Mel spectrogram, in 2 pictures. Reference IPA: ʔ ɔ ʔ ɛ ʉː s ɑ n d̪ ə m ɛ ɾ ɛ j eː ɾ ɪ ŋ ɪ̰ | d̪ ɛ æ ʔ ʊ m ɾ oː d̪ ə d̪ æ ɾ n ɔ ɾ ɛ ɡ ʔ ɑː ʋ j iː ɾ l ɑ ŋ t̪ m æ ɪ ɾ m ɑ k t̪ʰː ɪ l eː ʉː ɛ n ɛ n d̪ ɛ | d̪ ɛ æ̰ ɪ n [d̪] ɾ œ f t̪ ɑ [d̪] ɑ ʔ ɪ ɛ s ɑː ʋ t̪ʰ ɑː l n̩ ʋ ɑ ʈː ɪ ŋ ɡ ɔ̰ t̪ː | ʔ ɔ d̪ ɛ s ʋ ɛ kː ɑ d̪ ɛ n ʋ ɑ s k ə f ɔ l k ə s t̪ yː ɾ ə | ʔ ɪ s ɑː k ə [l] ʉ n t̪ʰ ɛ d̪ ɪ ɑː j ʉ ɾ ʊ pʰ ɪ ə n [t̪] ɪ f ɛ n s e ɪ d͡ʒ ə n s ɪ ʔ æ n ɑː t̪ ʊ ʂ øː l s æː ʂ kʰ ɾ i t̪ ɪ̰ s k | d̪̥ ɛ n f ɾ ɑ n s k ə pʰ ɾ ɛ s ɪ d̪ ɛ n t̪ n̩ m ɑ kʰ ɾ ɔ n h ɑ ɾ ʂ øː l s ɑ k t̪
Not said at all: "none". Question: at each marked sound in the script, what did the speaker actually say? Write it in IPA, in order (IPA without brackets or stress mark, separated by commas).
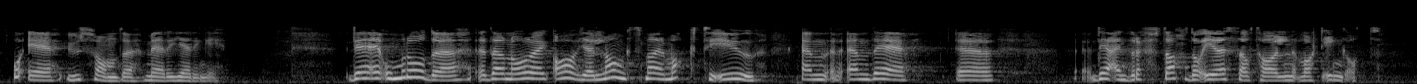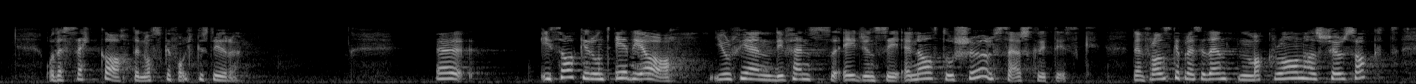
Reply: d̪, d̪, ɾ, d̪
